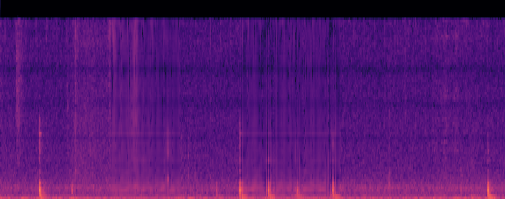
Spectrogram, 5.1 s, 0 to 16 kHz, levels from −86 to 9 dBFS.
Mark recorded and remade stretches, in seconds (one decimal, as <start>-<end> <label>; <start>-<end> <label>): 0.0-1.1 recorded; 1.1-1.8 remade; 1.8-2.4 recorded; 2.4-3.4 remade; 3.4-5.1 recorded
